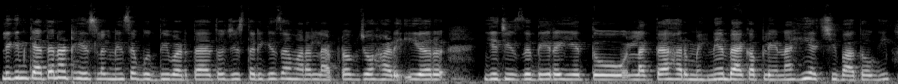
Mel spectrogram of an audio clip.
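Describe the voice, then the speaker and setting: A young adult woman vlogger chatting casually to her viewers, rambling and pausing often to search for words. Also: on the high side, level tone, dark tone. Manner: chatty, rambling, with frequent hesitations. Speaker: lifestyle vlogger. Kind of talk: casual chat to camera.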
